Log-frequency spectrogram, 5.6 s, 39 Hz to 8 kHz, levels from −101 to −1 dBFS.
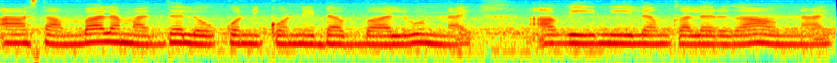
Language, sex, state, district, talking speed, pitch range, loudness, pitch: Telugu, female, Telangana, Mahabubabad, 130 wpm, 200-215 Hz, -15 LUFS, 205 Hz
